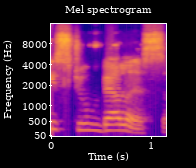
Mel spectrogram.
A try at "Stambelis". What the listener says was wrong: close. Well, we usually drop the U and just say Stambelis.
